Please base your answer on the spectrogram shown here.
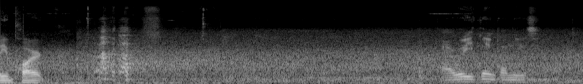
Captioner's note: guys laugh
